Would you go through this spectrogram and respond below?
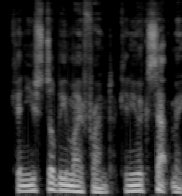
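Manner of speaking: ordinary talk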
